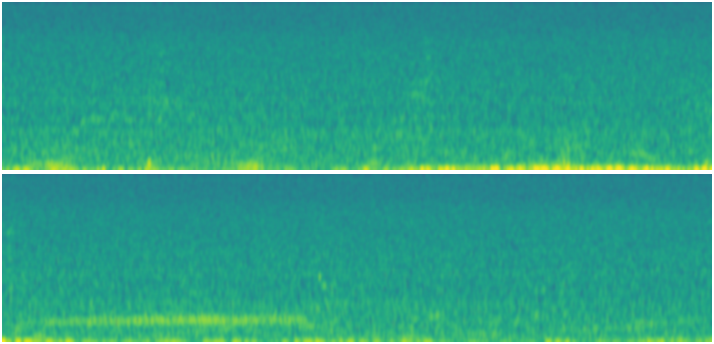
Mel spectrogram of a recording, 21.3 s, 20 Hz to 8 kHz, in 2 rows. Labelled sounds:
6.0	6.3	humpback whale, 1.4 to 1.5 kHz

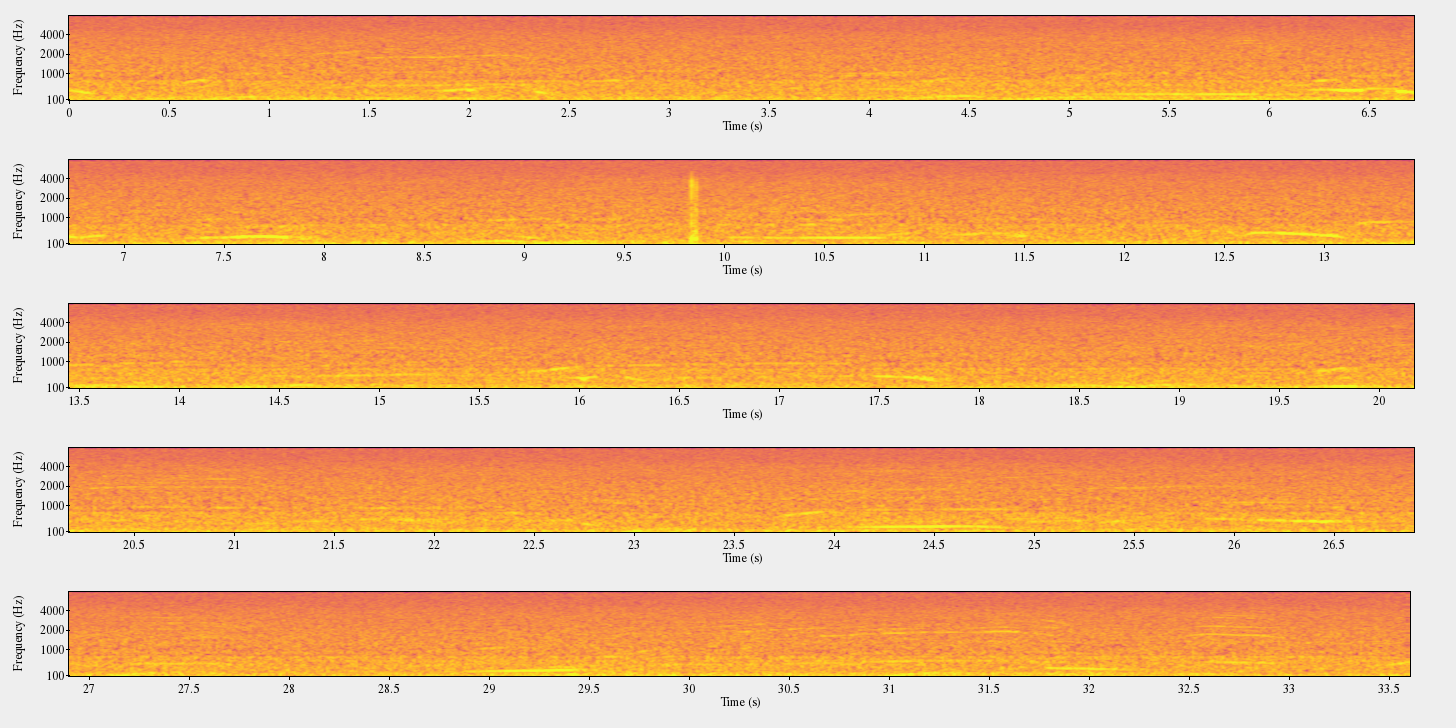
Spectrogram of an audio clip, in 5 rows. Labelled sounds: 1.6	2.0	humpback whale, 1.7 to 1.9 kHz
10.6	10.8	humpback whale, 1.1 to 1.2 kHz
20.3	20.6	humpback whale, 1.8 to 2.0 kHz
25.6	25.9	humpback whale, 1.9 to 2.0 kHz
31.0	31.4	humpback whale, 1.8 to 2.0 kHz
32.5	33.0	humpback whale, 1.5 to 3.5 kHz

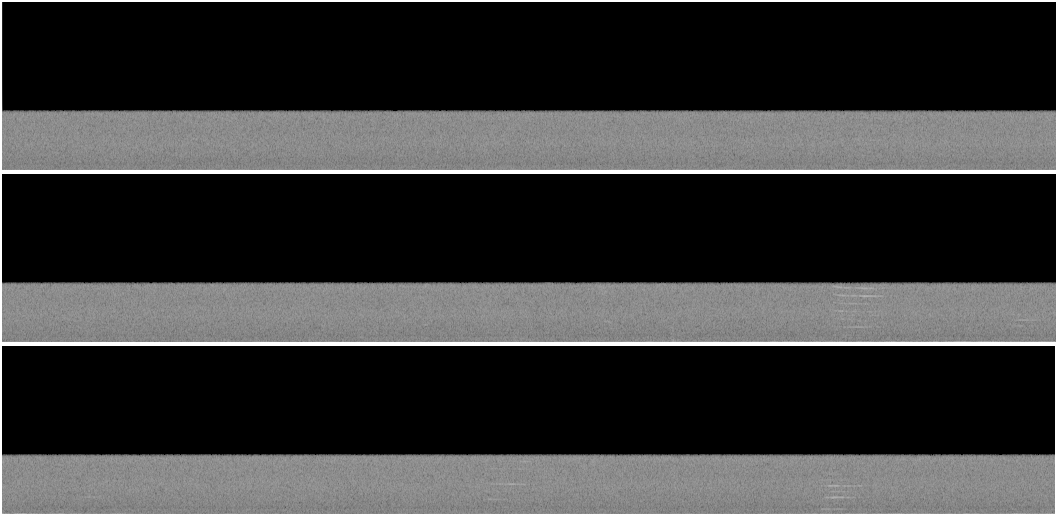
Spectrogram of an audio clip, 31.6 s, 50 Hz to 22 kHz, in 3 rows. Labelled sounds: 9.6	9.9	killer whale, northern resident, G clan, 7.7 to 8.0 kHz
18.9	19.4	killer whale, northern resident, G clan, 2.0 to 6.4 kHz
20.6	20.9	killer whale, northern resident, G clan, 2.9 to 3.0 kHz
26.0	26.4	killer whale, northern resident, G clan, 3.9 to 4.1 kHz
29.3	29.7	killer whale, northern resident, G clan, 2.1 to 3.8 kHz

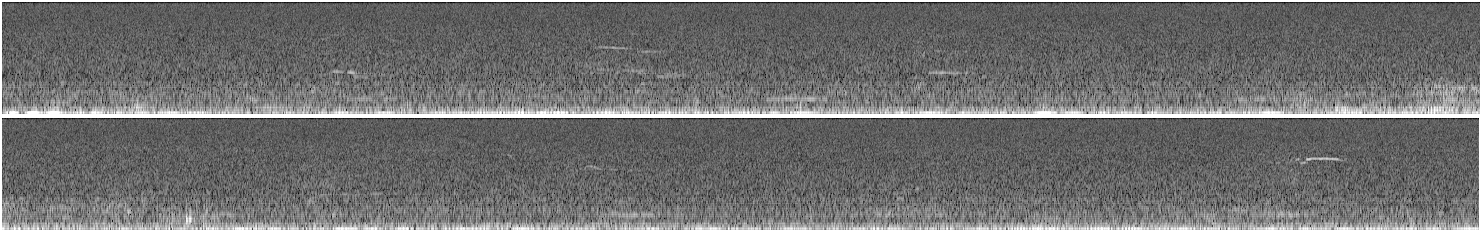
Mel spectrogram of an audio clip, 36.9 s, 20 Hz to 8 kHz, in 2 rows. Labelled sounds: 4.3	4.6	humpback whale, 0.93 to 1.2 kHz
7.4	8.2	humpback whale, 1.0 to 2.6 kHz
11.6	12.0	humpback whale, 1.0 to 1.2 kHz
25.7	26.0	humpback whale, 2.0 to 2.3 kHz
34.8	35.3	humpback whale, 2.6 to 2.9 kHz

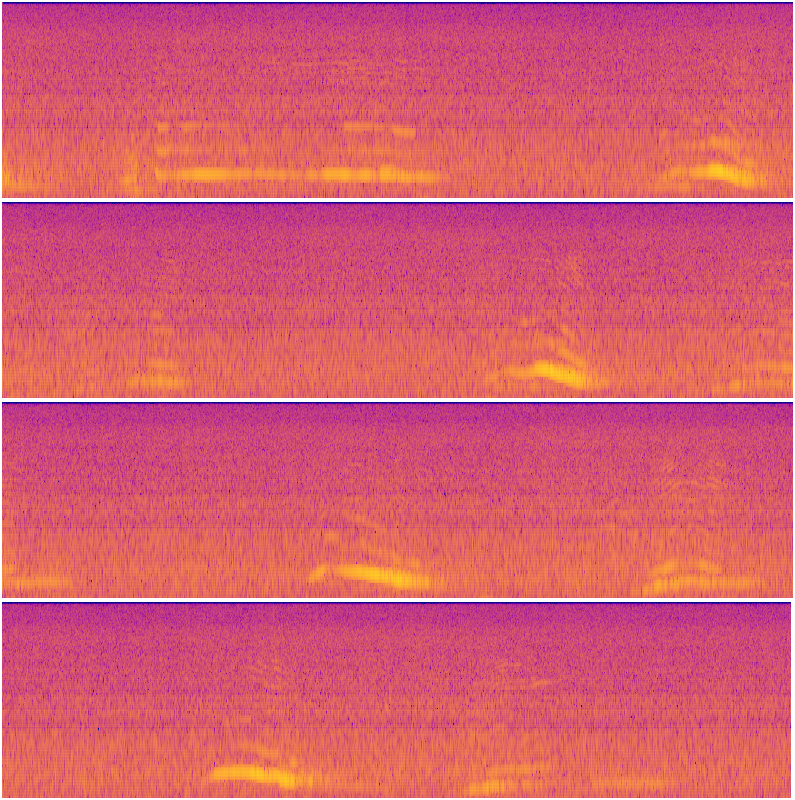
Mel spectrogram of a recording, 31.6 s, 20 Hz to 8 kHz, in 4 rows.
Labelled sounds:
1.8	4.2	humpback whale, 0.97 to 3.2 kHz
7.1	7.3	humpback whale, 0.78 to 0.94 kHz
13.2	13.6	humpback whale, 0.78 to 0.97 kHz
15.6	15.9	humpback whale, 2.1 to 2.3 kHz
19.3	19.7	humpback whale, 1.0 to 1.3 kHz
22.4	23.0	humpback whale, 1.8 to 2.3 kHz
25.9	26.2	humpback whale, 1.2 to 1.3 kHz
28.6	29.3	humpback whale, 2.1 to 3.0 kHz

